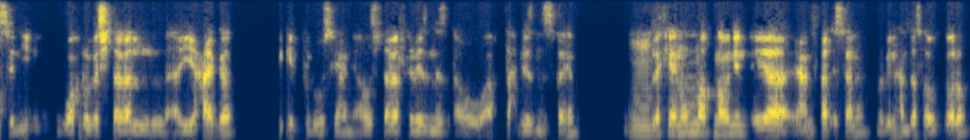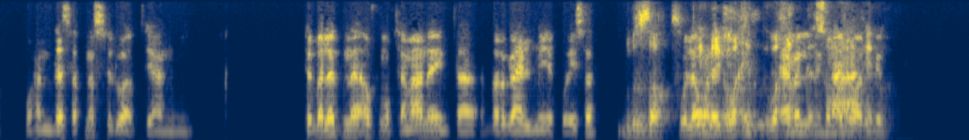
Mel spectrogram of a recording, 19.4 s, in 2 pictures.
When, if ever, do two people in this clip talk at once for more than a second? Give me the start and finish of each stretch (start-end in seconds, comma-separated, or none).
16.5-18.6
